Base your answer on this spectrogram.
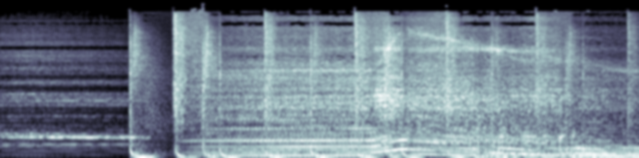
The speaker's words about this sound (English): Those car sounds from Josh Maldonado. That is a NSX at his tuning shop that he works at. He works on NSXs.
